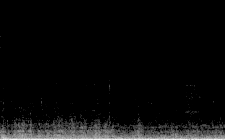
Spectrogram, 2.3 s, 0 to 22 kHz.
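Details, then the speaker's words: Nissan 280ZX six-cylinder after replacing the injectors with remanufactured 18 lb/hr at 36 psi units, while the ECU is still learning: smooth, even idle with no misfires, where before it ran very rough. The exhaust also needs replacing. "It was running very rough. I could tell misfires. Now feels like it's firing on all cylinders."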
